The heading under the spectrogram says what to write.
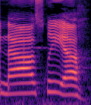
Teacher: صاد ہے تو موٹا کر کے پڑھیں گے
